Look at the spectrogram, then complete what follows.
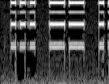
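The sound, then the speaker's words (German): A mobile phone text message alert plays bright electronic tones: three short beeps, then two longer sustained tones, then the start of another beep, clear and alone. “Ich bekomme gerade eine SMS auf mein Handy. Jemand hat mir gerade getextet.”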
